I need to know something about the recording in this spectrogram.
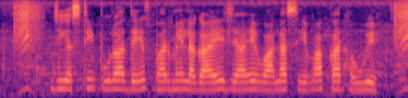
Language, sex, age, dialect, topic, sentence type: Bhojpuri, female, 18-24, Western, banking, statement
